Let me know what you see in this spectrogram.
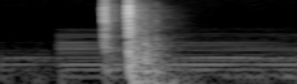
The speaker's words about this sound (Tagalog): biglang napapasok sa kwarto namin, tapos sila na rin ang dali-daling nagsara ng pintuan.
